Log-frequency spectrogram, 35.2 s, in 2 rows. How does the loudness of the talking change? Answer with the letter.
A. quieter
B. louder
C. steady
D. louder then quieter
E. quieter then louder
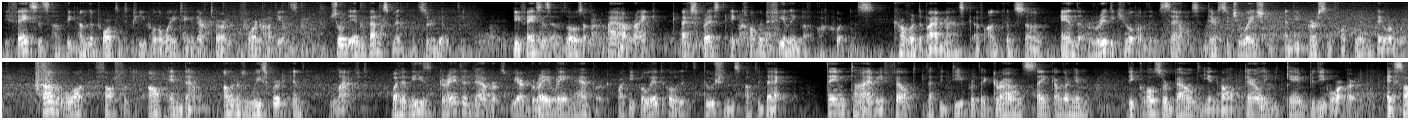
C.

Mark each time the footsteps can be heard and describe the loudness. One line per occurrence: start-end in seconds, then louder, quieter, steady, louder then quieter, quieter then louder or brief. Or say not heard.
not heard.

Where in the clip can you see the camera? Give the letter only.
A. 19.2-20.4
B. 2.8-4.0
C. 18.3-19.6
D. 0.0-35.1
B.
